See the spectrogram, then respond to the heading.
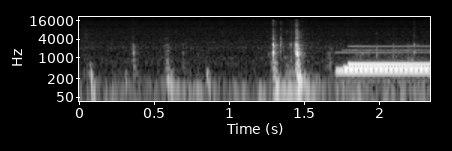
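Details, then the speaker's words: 2007 BMW X5 E70 N52 engine after valve cover replacement, Valvetronic recalibration with ignition on and engine start: a few light clicks then steady electric whir as the Valvetronic motor finds its worm-gear endpoints; normal. "What you want to do is if you're outside the car, you can hear the Valvetronic unit engage that, and it's going to find its endpoints on that worm gear."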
